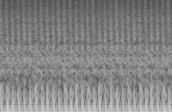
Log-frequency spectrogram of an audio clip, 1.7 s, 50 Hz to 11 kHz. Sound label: airboat gun loop, weapons; hl2dm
